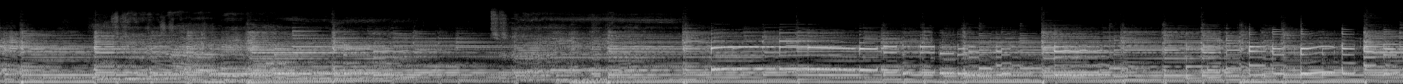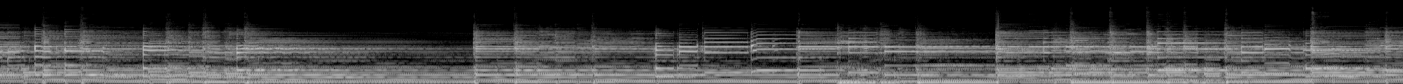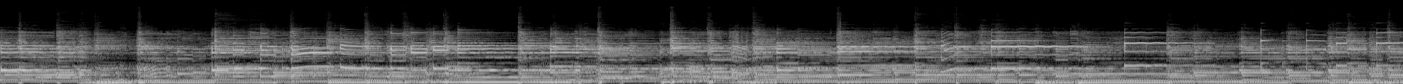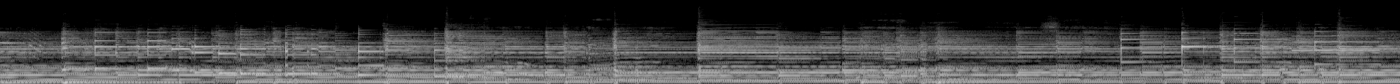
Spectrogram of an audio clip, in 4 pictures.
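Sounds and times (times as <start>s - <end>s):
electric guitar lead melody: 0.0s - 56.0s.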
